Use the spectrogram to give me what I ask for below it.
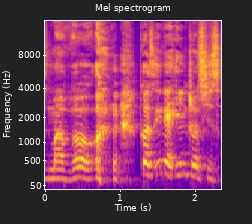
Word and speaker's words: Mavo: It's Mavo. Because in her intro, she's always saying, "Welcome to my channel. It's a girl, Mavo. Not Mavo. Not Mavio. Definitely not Captain Marvel."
